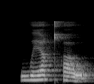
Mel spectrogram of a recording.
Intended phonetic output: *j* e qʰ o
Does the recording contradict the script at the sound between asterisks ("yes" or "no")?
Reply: yes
